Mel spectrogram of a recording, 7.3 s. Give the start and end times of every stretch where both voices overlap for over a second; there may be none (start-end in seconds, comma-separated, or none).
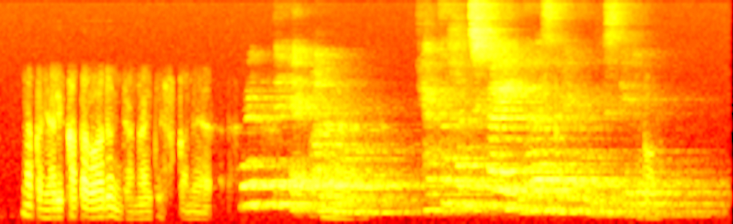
none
